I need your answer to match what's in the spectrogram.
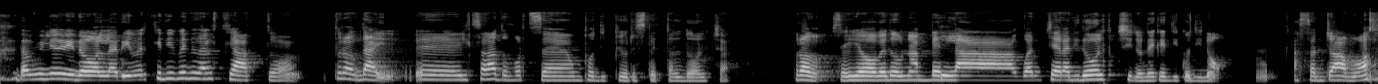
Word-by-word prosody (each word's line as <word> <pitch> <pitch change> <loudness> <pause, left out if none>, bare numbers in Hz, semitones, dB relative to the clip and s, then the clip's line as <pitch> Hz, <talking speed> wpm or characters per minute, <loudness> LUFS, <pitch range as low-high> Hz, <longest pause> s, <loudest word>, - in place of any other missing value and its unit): da 220 -3 +1
milioni 245 +2 +1
di 230 -2 +4
dollari, 200 -1 +4
perché 230 +5 -4
dipende 275 +1 -2
dal 260 0 -1
piatto. 205 -6 -3 0.3
Però 260 -4 -1
dai, 215 0 +1 0.2
ehm, 215 -1 -1
il 215 0 -7
salato 235 -1 0
forse 205 0 -4
è 190 0 -1
un 190 0 -6
po' 195 0 -6
di 180 0 -11
più 180 -1 -5
rispetto 175 0 -6
al 170 0 -6
dolce. 165 -1 -7 0.6
Però 205 -2 +1
se 195 -2 -3
io 195 0 +6
vedo 195 +1 +4
una 200 0 +1
bella 195 -1 +3
guantiera 200 +1 0
di 205 0 -5
dolci, 225 0 +1
non 170 0 -3
è 180 - 0
che 185 0 -2
dico 175 -1 -6
di 165 - -7
no, - - -5 0.2
mhmm, - - -14 0.3
assaggiamo? 190 0 +1
200 Hz, 170 wpm, -22 LUFS, 190-220 Hz, 0.6 s, io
